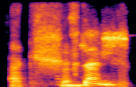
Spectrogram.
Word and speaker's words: action: Action. Yes. So the first part is ak, and then shan.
